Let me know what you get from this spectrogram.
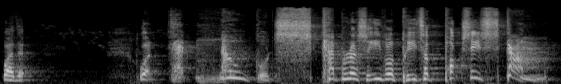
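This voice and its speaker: A pompous, creaky-voiced, indignant fellow. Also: male voice, very high-pitched, wildly swooping pitch, takes it slowly, pushed and bright, heavily acted. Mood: outraged. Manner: emphatic, exasperated, pompous. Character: indignant, self-righteous dead man, pompous and easily outraged. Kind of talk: radio sitcom acting.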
